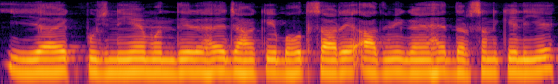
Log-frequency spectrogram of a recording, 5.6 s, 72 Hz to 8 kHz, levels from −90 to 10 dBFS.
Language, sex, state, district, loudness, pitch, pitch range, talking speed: Hindi, male, Jharkhand, Deoghar, -12 LUFS, 145 Hz, 140-145 Hz, 160 wpm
